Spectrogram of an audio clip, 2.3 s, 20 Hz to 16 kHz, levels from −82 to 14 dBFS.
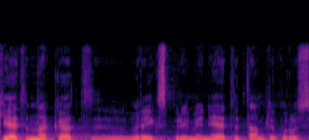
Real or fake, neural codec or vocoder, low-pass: real; none; 10.8 kHz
